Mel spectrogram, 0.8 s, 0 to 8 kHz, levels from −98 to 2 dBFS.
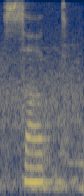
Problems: low volume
